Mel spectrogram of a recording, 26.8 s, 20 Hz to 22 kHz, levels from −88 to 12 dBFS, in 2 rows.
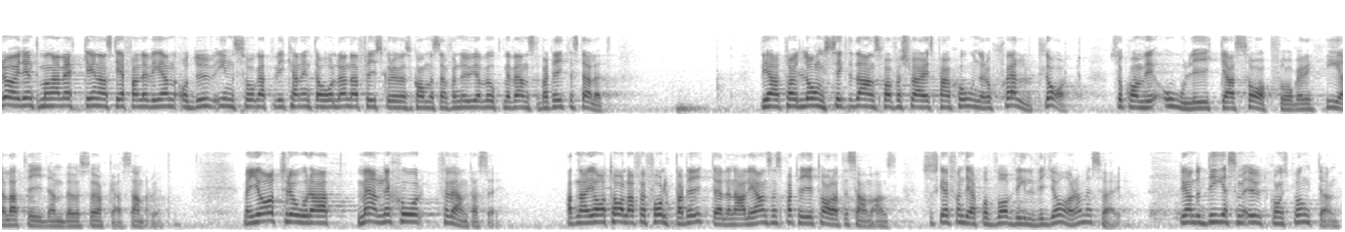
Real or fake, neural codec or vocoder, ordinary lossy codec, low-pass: real; none; none; 7.2 kHz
